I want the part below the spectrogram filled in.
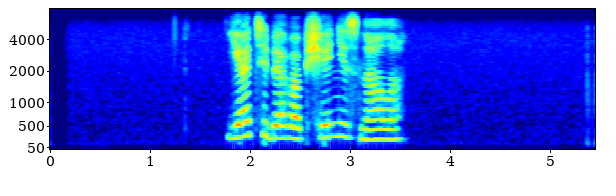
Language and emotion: Russian, neutral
